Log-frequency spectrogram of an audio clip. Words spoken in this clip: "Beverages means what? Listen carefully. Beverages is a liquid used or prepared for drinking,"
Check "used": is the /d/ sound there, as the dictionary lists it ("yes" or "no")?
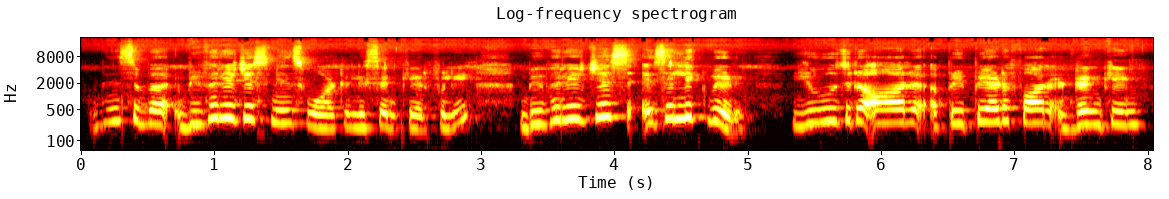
yes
